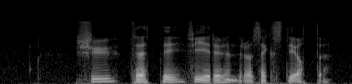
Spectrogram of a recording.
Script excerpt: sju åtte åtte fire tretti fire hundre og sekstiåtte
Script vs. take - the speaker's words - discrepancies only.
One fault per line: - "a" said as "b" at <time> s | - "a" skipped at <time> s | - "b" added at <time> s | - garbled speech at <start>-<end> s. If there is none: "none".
- "åtte åtte fire" skipped at 1.1 s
